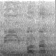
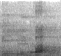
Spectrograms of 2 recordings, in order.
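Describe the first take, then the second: First: The last word ends in a t sound plus n. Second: The last word ends softly in an h sound. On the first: The speaker calls it wrong. "ऐसा करके हम यहाँ पर सांस नहीं तोड़ सकते हैं" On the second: The speaker calls it right. "लेकिन अब मैं सांस यही तोड़ रहा हूँ"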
